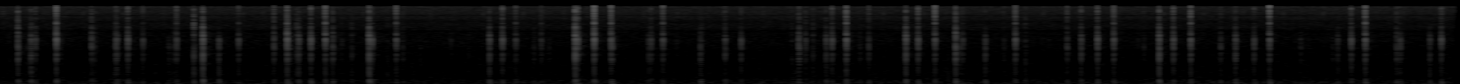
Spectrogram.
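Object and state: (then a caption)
Wooden tabletop tapped with nails. Long, almond-shaped painted nails on both hands tap quickly across a flat, solid wooden tabletop. The taps are quiet, dry and clicky, with bright, sharp edges that die away almost instantly. A low, steady hum sits underneath.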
